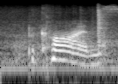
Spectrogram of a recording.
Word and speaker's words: pecan: Pecans. Yeah. Is how it's pronounced.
